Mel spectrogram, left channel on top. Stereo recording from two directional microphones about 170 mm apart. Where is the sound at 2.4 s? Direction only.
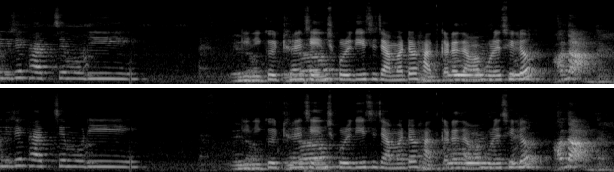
5° right (ahead or behind).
